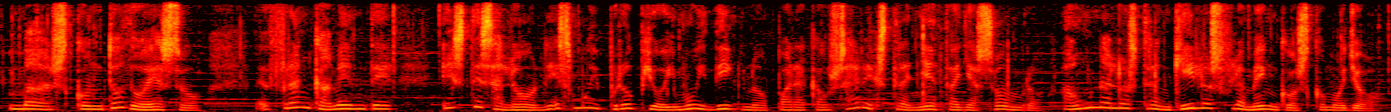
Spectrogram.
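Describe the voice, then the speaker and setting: A woman voicing a calm, learned Flemish servant who speaks in a formal, measured way, for a storybook reading. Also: a little high, faint music behind. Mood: composed.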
